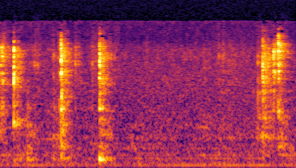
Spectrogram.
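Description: Near silence with a few faint light clicks in the first second, as small toys and packaging are handled.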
